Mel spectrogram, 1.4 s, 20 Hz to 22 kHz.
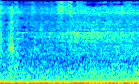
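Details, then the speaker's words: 1978 Jeep Cherokee with AMC 360 V8 and 3-speed automatic, on the road: deep, steady, low exhaust rumble, even and unbroken, with no misses or knocks; healthy exhaust note. "is this exhaust note. It has just such a beautiful, this AMC 360, I can't talk today, can't ever talk. It just has a beautiful exhaust note."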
